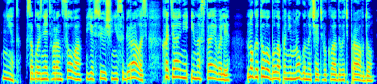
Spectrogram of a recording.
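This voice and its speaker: A woman reading a first-person story aloud in a lively, confiding way. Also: mid-range voice, no room sound, clean studio sound. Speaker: audiobook narrator.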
